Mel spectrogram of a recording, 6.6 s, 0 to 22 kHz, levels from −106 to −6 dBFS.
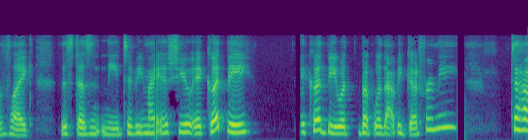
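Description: Hard-edged silent holes at 1.94 s after "need to be my", 3.70 s after "could be", and 5.72 s after "that be good for" (lengthening from 20 to about 100 ms), with speech resuming slightly distorted. This is packet loss on an ADPCM call, which knocks the G.722 decoder's predictor and step size out of step.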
